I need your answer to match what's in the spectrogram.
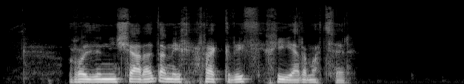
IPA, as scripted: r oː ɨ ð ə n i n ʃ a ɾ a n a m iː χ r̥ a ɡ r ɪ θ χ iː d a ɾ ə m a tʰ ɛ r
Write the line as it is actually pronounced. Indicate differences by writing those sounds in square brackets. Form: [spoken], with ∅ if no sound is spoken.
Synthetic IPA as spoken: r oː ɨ ð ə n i n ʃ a ɾ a [d] a m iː χ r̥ [ɛ] ɡ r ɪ θ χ iː [∅] a ɾ ə m a tʰ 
